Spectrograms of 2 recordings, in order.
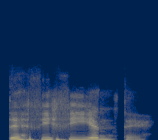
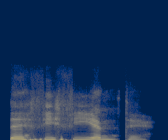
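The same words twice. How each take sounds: Both takes have the same delivery.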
